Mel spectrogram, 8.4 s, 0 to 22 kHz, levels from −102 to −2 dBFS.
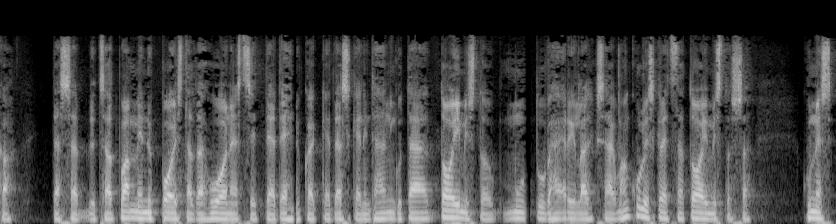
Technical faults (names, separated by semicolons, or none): low-delay AAC compression; AAC frame loss with muting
